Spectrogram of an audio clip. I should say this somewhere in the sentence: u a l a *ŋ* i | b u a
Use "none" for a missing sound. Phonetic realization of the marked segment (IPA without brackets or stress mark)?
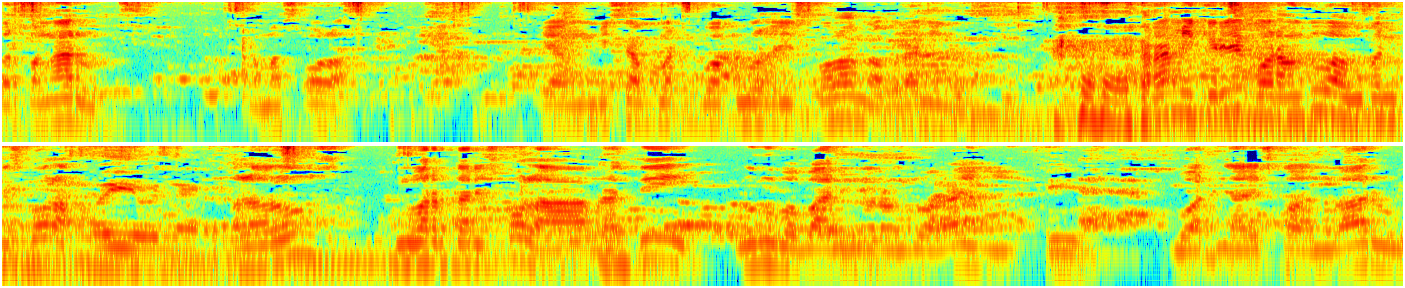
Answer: ɡ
